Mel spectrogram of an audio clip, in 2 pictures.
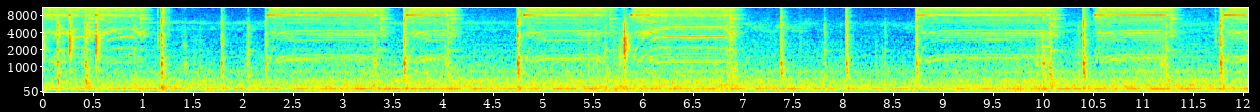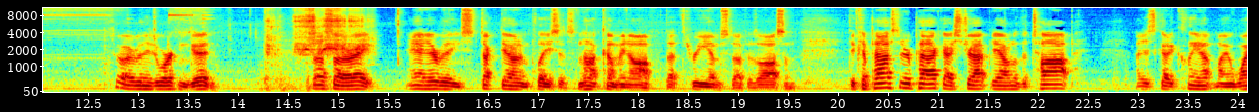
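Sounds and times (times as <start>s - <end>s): electric motor whine: 0.0s - 1.2s, 2.2s - 4.2s, 4.8s - 7.1s, 8.7s - 15.4s.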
